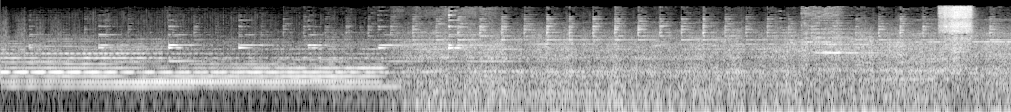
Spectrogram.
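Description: Diesel locomotive air horn sounding one held chord that cuts off about four seconds in, followed by EMD diesel locomotives rumbling past at close range with steady wheel clicks on the rails.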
